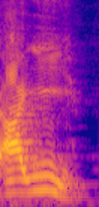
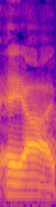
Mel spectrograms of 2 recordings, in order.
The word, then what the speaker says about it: Ai: It's pronounced IE, which is weird, but that's how it's pronounced. Jericho to IE. I've always said it AI, but it, which is what it says, but it's IE, which is near Bethaven, east of Bethel, and said to them, Go up and spy out the land.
